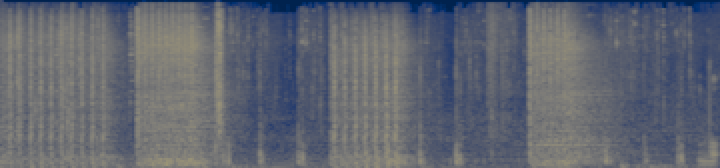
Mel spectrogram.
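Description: Video game gunfire comes in several rapid automatic bursts separated by short pauses and a few single shots, loud and sharp with no speech.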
